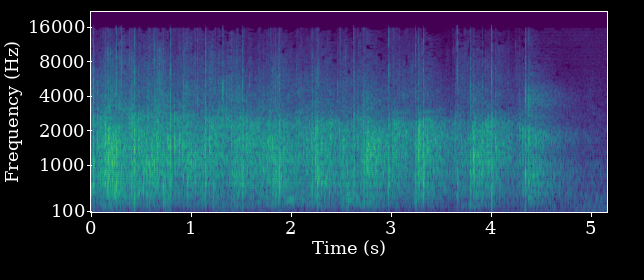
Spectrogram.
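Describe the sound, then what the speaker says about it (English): A big round of applause from an award ceremony audience, dense clapping with a few sharp individual claps standing out, fairly loud and sustained before fading away in the last second. "please do give her a big round of applause"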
